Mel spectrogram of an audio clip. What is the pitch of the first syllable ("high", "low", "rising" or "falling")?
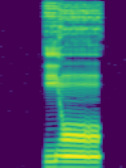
low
